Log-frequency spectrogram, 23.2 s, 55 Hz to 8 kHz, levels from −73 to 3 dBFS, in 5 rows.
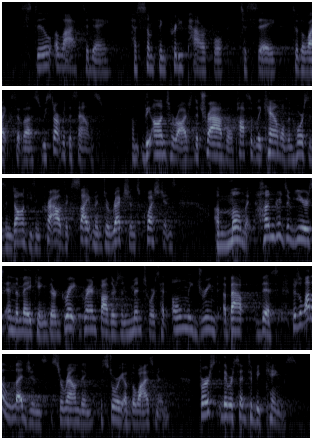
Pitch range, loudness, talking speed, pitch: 145-195 Hz, -40 LUFS, 185 wpm, 170 Hz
